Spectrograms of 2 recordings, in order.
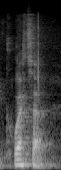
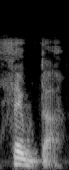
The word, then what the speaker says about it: Ceuta: Indeed, the right pronunciation is Ceuta.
